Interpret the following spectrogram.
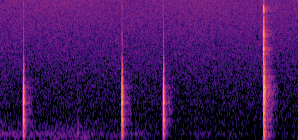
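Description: Chess.com online board's move sound effects: four short wooden clicks of pieces being set down as moves are played in a fast bullet game, the middle two closer together.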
